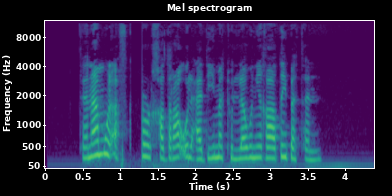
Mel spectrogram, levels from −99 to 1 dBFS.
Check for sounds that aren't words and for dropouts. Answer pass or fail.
fail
